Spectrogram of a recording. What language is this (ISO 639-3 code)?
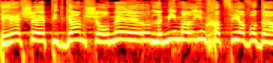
heb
